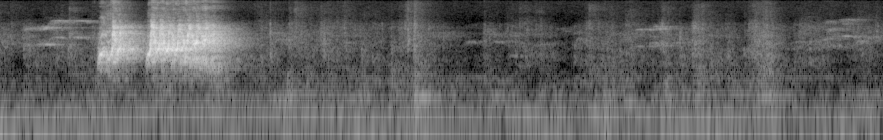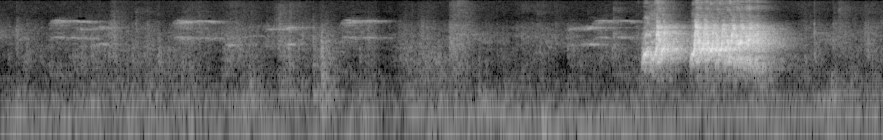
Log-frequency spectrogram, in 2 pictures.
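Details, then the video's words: Male quail whose calling keeps the neighbours awake: two loud, harsh, buzzy bursts about seven seconds apart, each under a second long, with faint clicks and rustling in between. "SUARA BURUNG PUYUH JANTAN"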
